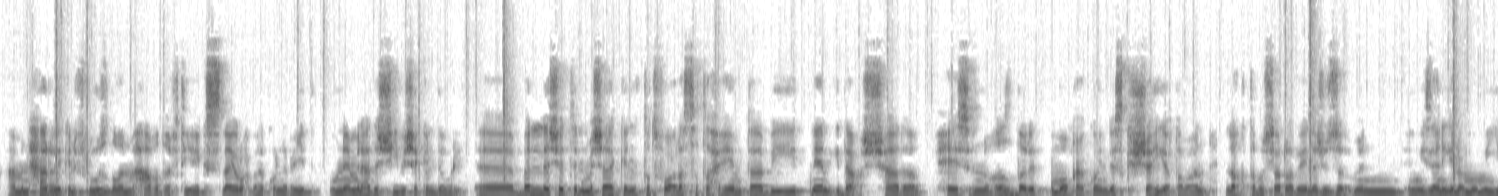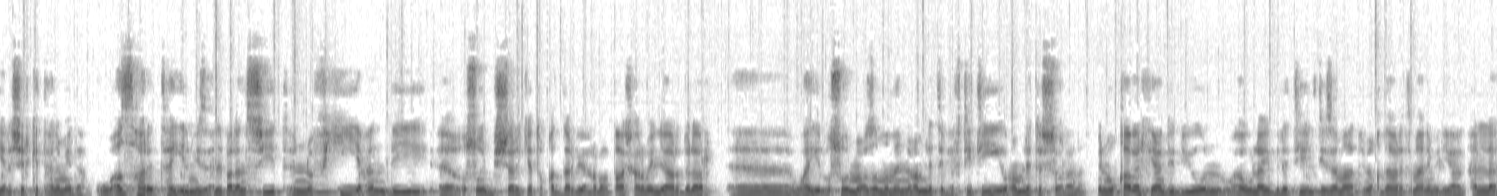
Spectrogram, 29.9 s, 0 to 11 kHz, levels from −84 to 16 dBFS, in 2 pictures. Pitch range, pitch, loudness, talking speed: 135-155 Hz, 145 Hz, -24 LUFS, 160 wpm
